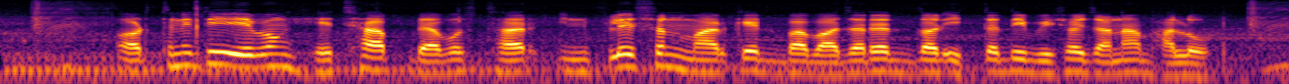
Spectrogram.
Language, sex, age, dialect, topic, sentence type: Bengali, male, 18-24, Rajbangshi, banking, statement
